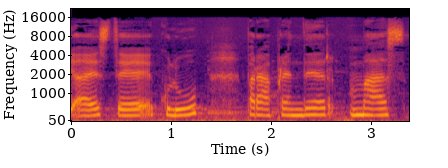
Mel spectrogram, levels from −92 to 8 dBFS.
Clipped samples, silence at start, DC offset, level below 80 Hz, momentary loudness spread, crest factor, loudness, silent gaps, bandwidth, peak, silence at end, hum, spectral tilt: under 0.1%; 0 s; under 0.1%; -38 dBFS; 5 LU; 12 dB; -15 LUFS; none; 16 kHz; -4 dBFS; 0 s; none; -3 dB/octave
